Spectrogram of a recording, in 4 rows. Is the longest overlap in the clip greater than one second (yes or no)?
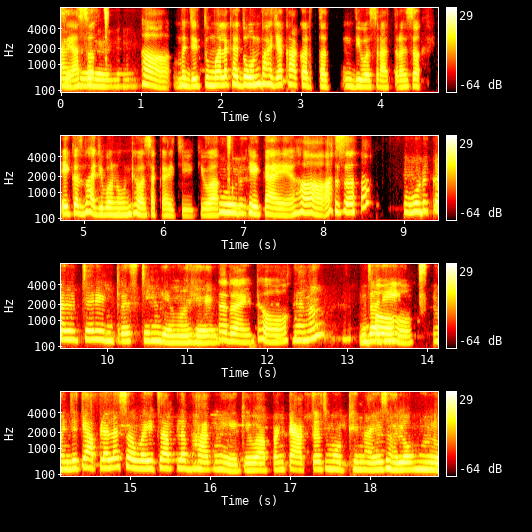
no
